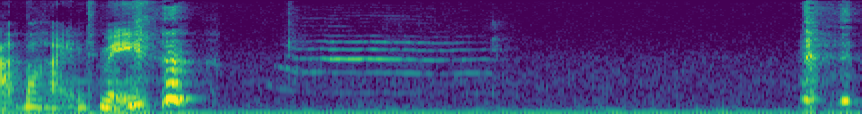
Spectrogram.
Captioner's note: meow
